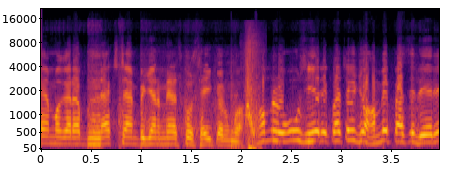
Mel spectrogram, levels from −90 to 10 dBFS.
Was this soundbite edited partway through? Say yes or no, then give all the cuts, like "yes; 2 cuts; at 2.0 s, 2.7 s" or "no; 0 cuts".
yes; 1 cut; at 2.2 s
